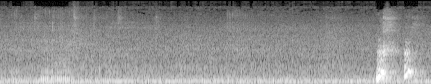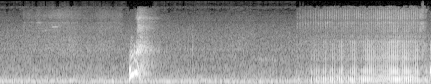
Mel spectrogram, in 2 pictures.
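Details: Sleeping bulldog, said to be dreaming of chasing a squirrel, lets out sudden muffled woofs around the middle, a quick double then a single, against quiet breathing, ending in a longer breathy snore-like rush.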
